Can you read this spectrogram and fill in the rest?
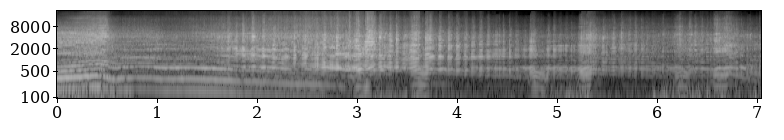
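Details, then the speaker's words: Two-stroke Kawasaki KX85 engine swapped into a Harley Davidson (Aermacchi) SS125 trail bike, fresh engine on its first ride: revs drop off, then stutter in uneven surges and pops, starving and cutting out. Rider suspects it ran out of gas, unconfirmed. "I think it ran out of gas. Remember when you told me to take it easy because it was a fresh engine? Yeah. I don't think there's any gas in it."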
